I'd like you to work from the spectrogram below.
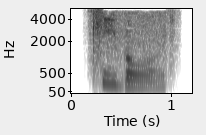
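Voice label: "keyboard", English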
